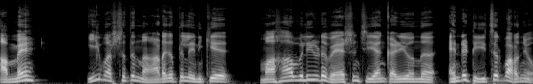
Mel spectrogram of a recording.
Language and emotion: Malayalam, happy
